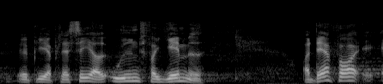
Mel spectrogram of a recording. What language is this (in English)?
Danish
